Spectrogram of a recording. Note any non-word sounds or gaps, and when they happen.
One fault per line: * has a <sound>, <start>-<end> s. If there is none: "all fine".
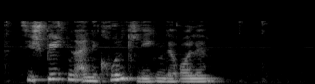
all fine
